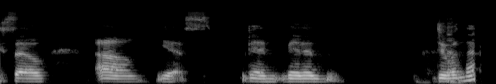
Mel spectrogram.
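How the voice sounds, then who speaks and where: A woman's very deep, low voice, dark and mellow in tone, with a Texan accent. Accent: Texan US Southern. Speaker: blues singer. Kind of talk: interview.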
